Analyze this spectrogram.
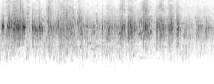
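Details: Common house martin (Delichon urbicum) giving a dense, dry twittering chatter of rapid, scratchy high notes, running on without pause for about three seconds, with no other sounds.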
